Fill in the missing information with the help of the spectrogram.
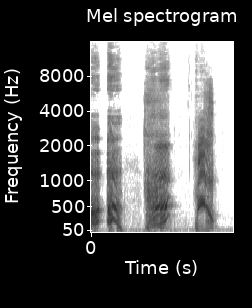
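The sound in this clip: A voice imitates throat clearing in four rough, guttural hacking bursts: two short ones close together, then two longer ones separated by short silences.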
